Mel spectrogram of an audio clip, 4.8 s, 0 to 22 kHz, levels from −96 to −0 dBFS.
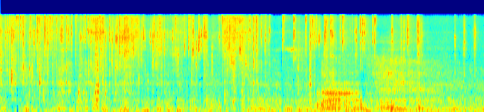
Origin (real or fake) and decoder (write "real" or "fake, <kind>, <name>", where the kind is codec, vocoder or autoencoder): fake, codec, DAC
